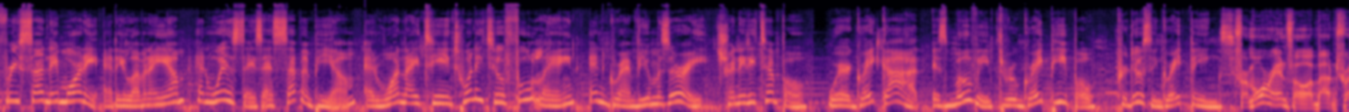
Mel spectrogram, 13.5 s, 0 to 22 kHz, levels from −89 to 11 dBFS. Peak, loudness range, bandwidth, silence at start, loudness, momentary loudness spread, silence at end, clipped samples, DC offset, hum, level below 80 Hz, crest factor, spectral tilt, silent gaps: -2 dBFS; 1 LU; 19.5 kHz; 0 s; -17 LUFS; 3 LU; 0 s; under 0.1%; under 0.1%; none; -38 dBFS; 16 dB; -4 dB/octave; none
